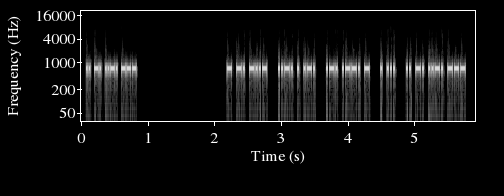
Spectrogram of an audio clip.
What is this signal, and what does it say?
Morse code, heard as a keyed tone, about 64 wpm, 700 Hz. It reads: INFO TNX FER RPT ES INFO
